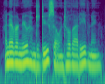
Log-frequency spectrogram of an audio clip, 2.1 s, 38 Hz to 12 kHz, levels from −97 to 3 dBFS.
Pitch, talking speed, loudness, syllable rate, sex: 150 Hz, 285 wpm, -17 LUFS, 7.4 syllables/s, female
